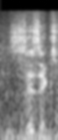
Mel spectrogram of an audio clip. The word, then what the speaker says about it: Zzyzx: Road or if you want to say it phonetically I think that guy was taking a pee sizzix road so I don't know how well you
